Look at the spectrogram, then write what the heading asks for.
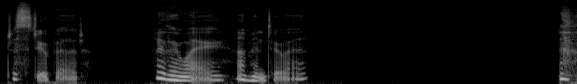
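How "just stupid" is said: teasing whisper. Acted. Teasing his partner about being stupid, whispered. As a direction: drop to a whisper for the punchline.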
